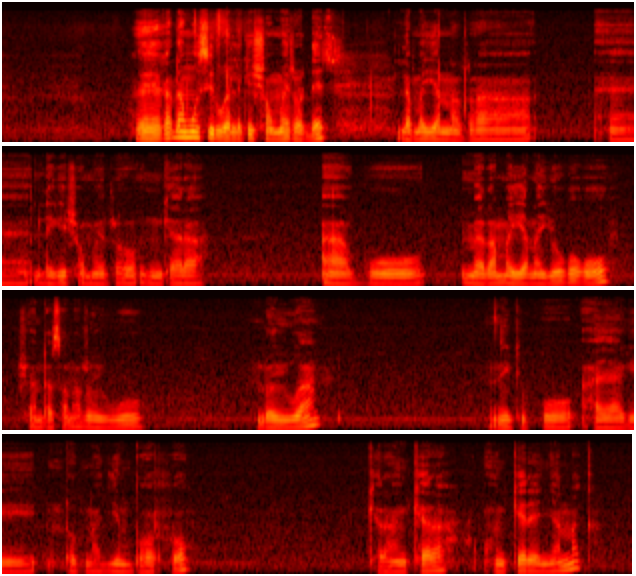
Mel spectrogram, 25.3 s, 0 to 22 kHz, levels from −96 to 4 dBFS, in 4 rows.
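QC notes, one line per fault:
Nothing to flag on this speech clip, so there's no fault line to log.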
